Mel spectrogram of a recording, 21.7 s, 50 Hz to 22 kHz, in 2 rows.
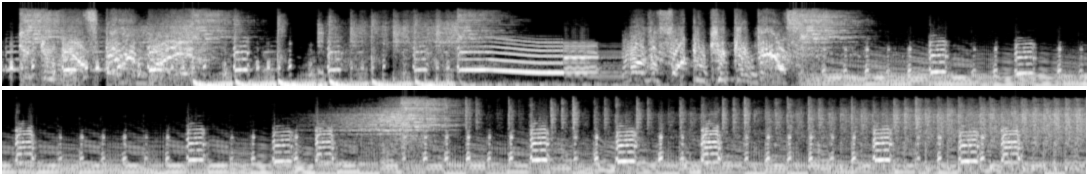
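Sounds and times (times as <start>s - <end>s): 
novelty dance tune: 0.2s - 5.1s, 6.2s - 21.6s.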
